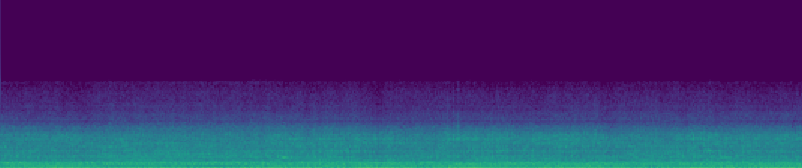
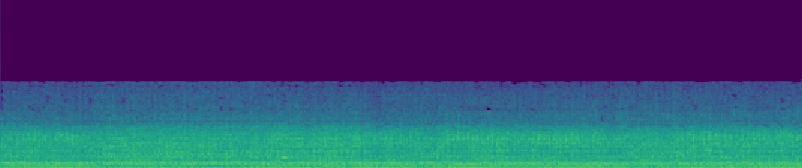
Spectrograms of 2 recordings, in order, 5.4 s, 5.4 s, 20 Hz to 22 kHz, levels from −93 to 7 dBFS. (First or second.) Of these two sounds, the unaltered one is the second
